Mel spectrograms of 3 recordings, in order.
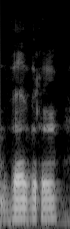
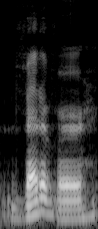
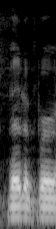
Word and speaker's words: vetiver: so first of all or vetiver rather not vetera but uh vetiver and oak i think that's how to pronounce it i'm not even actually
